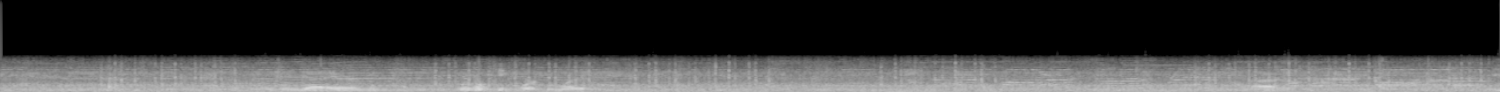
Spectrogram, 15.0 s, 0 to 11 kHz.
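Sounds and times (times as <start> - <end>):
potter's wheel humming: 0.0 - 15.0.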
